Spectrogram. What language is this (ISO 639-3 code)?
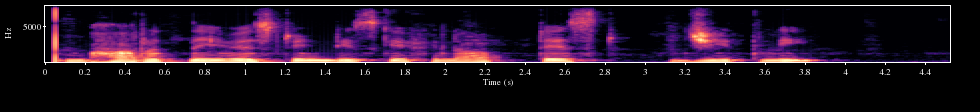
urd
